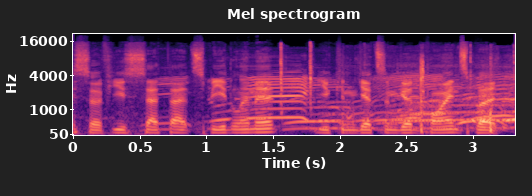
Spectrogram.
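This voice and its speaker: Noticeable background noise runs under a man speaking with an American accent. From USA. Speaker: freeride ski commentator. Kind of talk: live commentary. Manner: animated.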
